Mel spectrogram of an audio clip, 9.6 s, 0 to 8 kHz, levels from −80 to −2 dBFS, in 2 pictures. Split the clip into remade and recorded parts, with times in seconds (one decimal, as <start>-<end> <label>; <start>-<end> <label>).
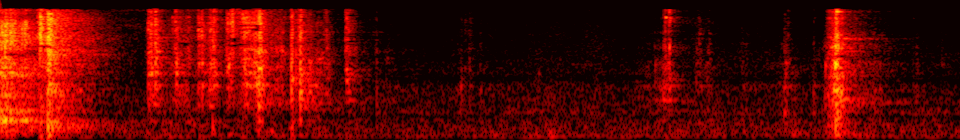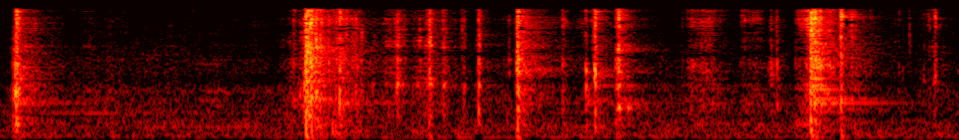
0.0-1.0 recorded; 1.0-2.3 remade; 2.3-9.6 recorded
